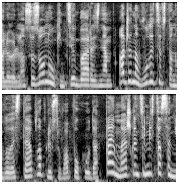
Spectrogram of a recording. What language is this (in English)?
Ukrainian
